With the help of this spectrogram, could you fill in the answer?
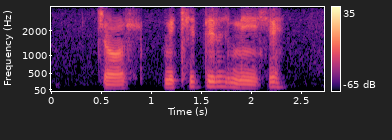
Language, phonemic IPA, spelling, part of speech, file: Navajo, /t͡ʃòːɬ nɪ̀kʰɪ́tɪ́lnìːhɪ́/, jooł nikídílniihí, noun, Nv-jooł nikídílniihí.ogg
- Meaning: 1. basketball (game) 2. basketball (the ball)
